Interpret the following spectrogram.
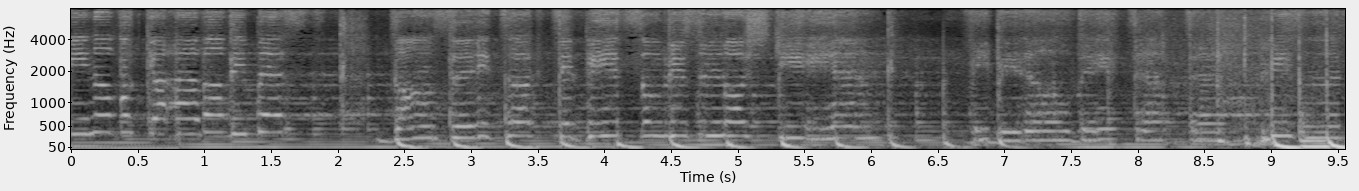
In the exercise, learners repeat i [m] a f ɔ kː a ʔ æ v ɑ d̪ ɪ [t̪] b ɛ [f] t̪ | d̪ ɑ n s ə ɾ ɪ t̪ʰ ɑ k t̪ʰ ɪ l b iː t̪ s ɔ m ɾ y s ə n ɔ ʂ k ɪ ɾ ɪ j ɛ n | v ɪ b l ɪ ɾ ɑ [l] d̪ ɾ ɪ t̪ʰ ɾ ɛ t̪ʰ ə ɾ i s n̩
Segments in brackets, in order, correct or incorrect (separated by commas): incorrect, incorrect, incorrect, correct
